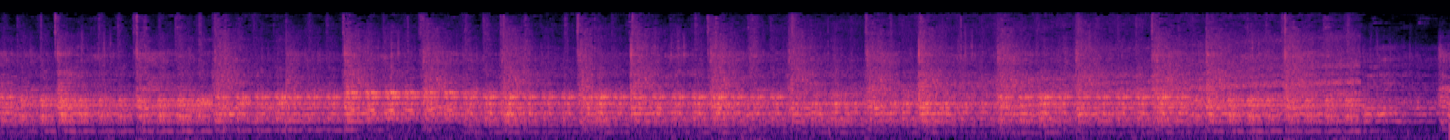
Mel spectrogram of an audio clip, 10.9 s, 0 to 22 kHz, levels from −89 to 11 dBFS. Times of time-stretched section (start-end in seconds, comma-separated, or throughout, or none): none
